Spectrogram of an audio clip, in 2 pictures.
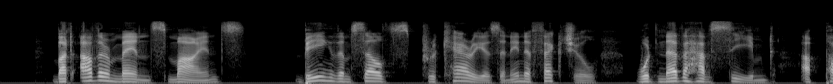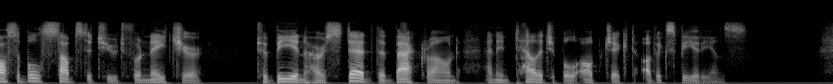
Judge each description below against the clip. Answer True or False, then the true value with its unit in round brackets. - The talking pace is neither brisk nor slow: False (110 wpm)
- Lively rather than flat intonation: True (5.8 semitones)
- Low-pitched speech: True (115 Hz)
